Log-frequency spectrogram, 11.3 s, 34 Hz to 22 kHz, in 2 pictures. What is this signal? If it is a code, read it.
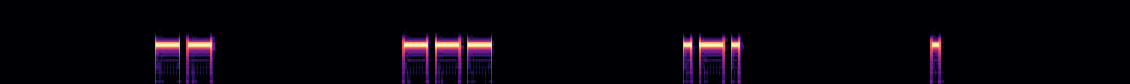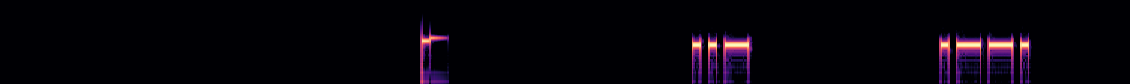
Morse code, heard as a keyed tone, about 30 wpm, spaced as for 8 wpm, 700 Hz. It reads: MORE UP
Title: 8x Character Spacing - Top 200 Words - 30wpm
